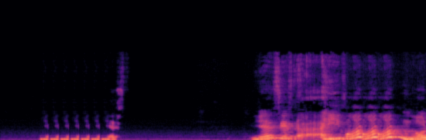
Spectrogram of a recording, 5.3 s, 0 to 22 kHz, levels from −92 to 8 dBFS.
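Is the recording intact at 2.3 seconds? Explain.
Yes, at 2.3 seconds the speech plays through with no dropout, click, distortion or other audible fault.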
